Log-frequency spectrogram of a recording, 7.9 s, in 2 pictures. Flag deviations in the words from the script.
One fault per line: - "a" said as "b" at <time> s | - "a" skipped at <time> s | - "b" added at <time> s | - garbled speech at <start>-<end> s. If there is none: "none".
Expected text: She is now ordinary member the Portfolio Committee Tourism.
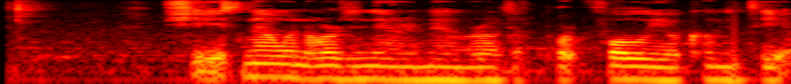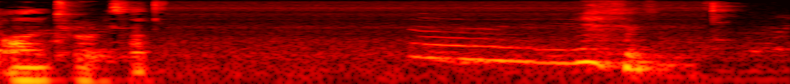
- "an" added at 1.4 s
- "of" added at 2.4 s
- "on" added at 3.9 s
